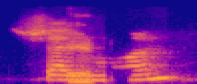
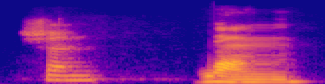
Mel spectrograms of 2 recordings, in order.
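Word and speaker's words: གཞན་དབང: Shen Wan. Yeah, say shen. Shen Wang. Wan. NG at the end. Wang.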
